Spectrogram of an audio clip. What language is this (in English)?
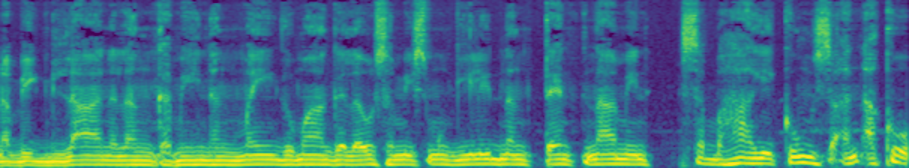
Filipino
